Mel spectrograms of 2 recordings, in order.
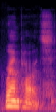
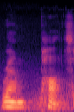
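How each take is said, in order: First: The R in the second syllable is pronounced. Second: The R in the second syllable is dropped. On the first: The speaker calls it right. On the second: The speaker calls it wrong. "not rampots"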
